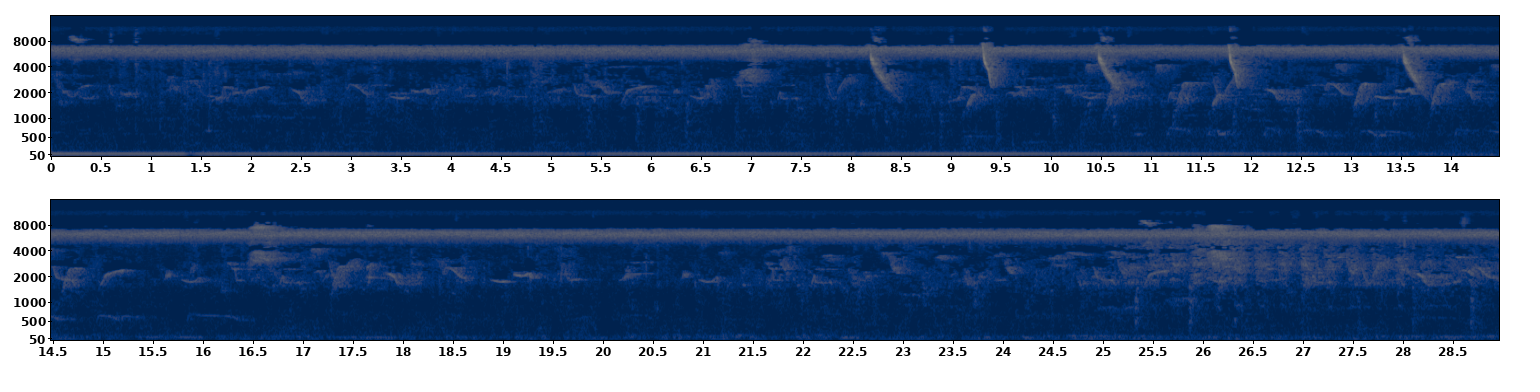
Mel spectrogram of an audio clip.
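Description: Small birds chirping and calling over a steady high insect drone, with quick falling whistles clustered in the first half. A low rumble is the loudest sound for roughly the first half, then fades away.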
